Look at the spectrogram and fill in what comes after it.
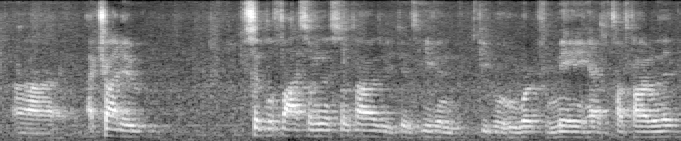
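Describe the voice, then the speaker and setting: A man with a New York accent and a medium-pitched voice, at a fairly quick pace with fairly even intonation, amid audible room echo and noticeable background noise. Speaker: cyber insurance underwriter. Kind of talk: conference talk. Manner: halting, many fillers.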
